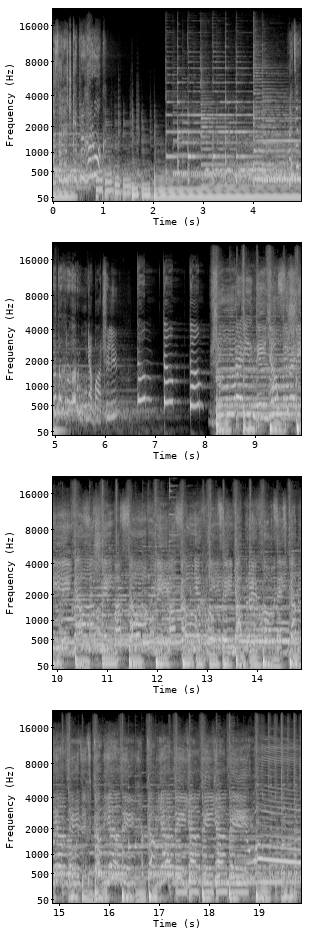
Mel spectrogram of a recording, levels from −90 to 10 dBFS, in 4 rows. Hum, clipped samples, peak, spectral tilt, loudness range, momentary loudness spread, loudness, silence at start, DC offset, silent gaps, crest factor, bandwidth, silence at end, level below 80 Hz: none; under 0.1%; 0 dBFS; -4.5 dB/octave; 6 LU; 8 LU; -13 LUFS; 0 s; under 0.1%; none; 12 dB; over 20 kHz; 0 s; -20 dBFS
